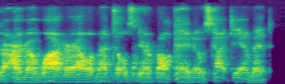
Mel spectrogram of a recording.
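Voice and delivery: furious, hissing creature voice. Voicing a salamander speaking in common, angry after a hiss: angry salamander voice. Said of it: "you do hear it say in common".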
